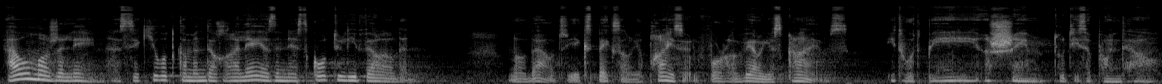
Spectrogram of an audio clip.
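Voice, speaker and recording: Game casting: a composed, worldly chantry mother, low and measured. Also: gravelly, fairly bright tone, in a large hall. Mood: calm, grave. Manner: measured, formal. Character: composed, wry, worldly middle-aged revered mother of a chantry. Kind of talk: dramatic game dialogue. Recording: faint background noise.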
